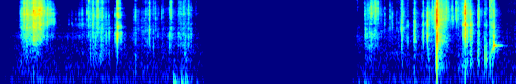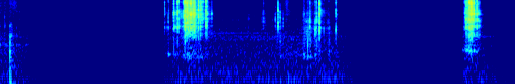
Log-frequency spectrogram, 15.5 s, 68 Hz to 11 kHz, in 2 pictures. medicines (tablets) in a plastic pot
0:00.0 0:03.2, 0:05.3 0:08.4, 0:10.1 0:13.2, 0:14.6 0:15.4

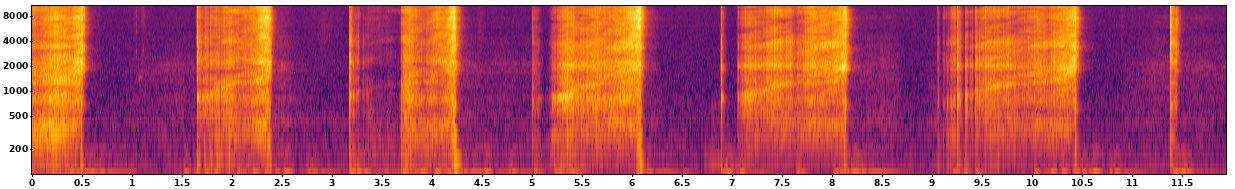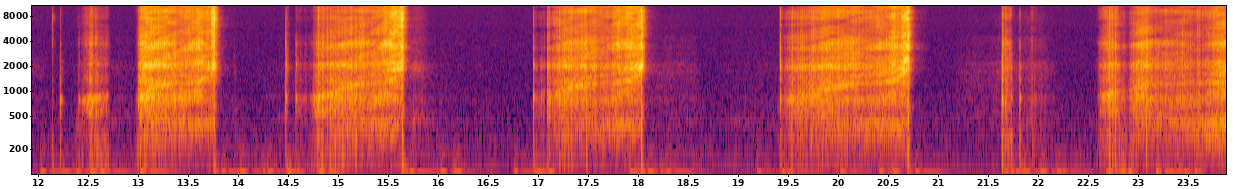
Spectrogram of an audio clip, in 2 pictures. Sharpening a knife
0:00.0 0:00.6, 0:01.7 0:02.5, 0:03.7 0:04.3, 0:05.2 0:06.2, 0:07.1 0:08.3, 0:09.2 0:10.6, 0:12.5 0:13.9, 0:14.8 0:15.8, 0:17.0 0:18.2, 0:19.4 0:20.8, 0:22.6 0:23.8

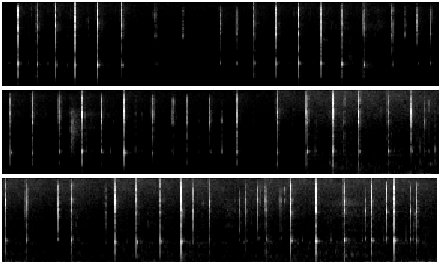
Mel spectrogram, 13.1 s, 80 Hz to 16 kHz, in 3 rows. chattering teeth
0:07.4 0:13.0

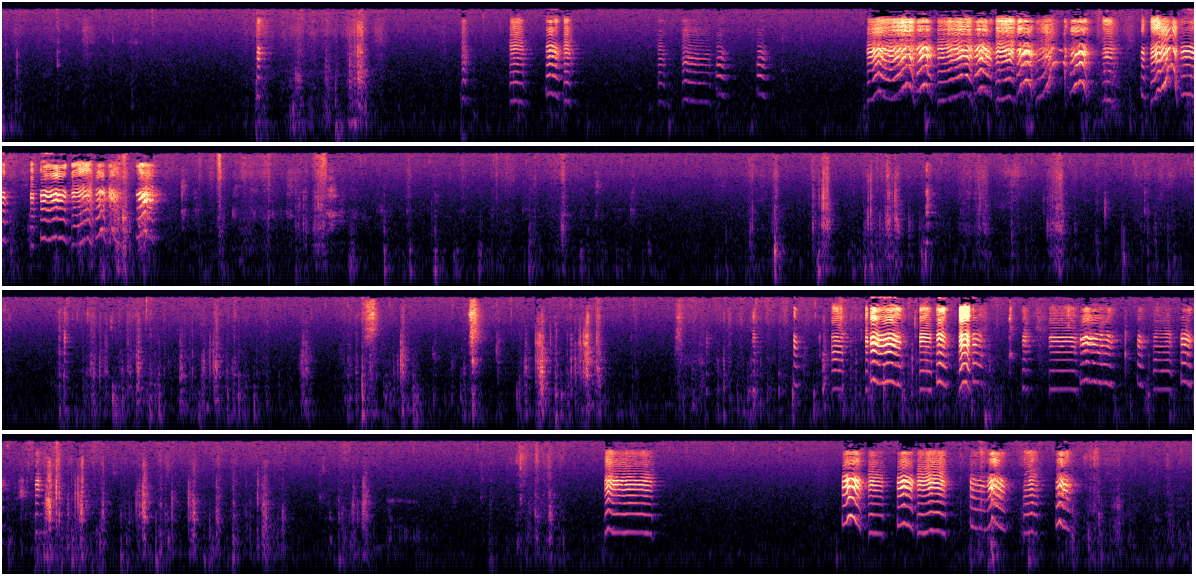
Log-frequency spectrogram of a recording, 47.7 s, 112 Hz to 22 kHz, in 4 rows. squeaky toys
0:04.6 0:05.8, 0:06.6 0:07.7, 0:08.6 0:13.6, 0:31.7 0:36.4, 0:41.8 0:42.4, 0:44.2 0:46.6

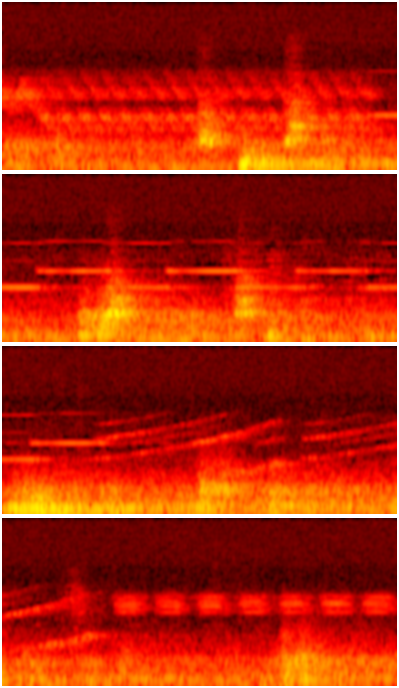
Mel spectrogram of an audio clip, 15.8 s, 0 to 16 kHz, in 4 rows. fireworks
0:01.9 0:06.9, 0:07.8 0:12.3, 0:12.9 0:15.8

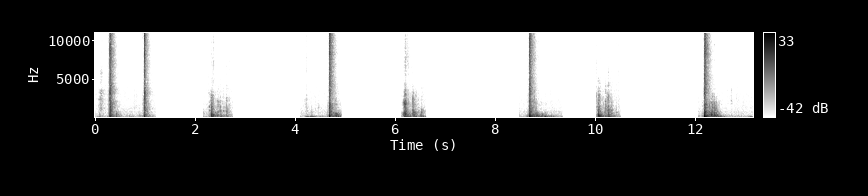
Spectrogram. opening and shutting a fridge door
0:00.0 0:01.2, 0:02.2 0:02.8, 0:04.2 0:05.0, 0:06.1 0:06.7, 0:08.6 0:09.4, 0:10.0 0:10.6, 0:12.1 0:13.1

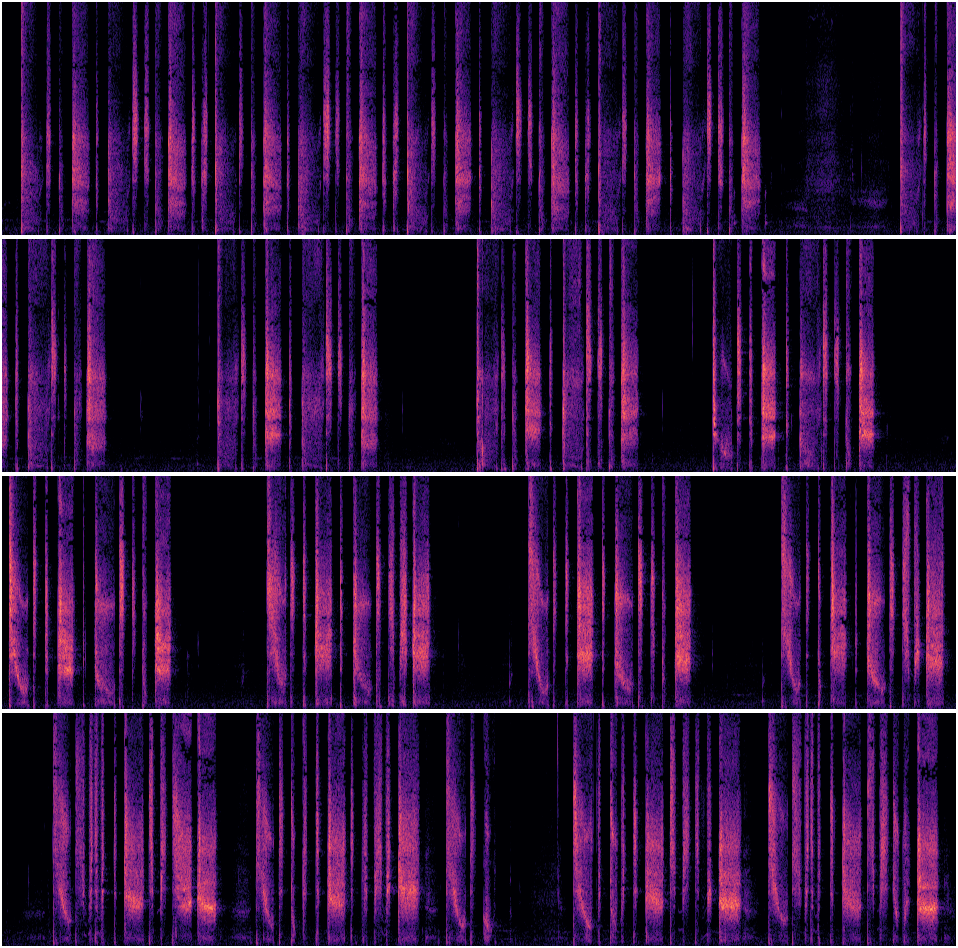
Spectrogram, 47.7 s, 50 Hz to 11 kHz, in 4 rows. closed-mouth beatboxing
0:00.2 0:09.6, 0:11.2 0:13.3, 0:14.5 0:16.7, 0:17.8 0:20.0, 0:20.8 0:23.0, 0:23.9 0:26.1, 0:27.1 0:29.3, 0:30.3 0:32.6, 0:33.6 0:35.7, 0:36.4 0:42.0, 0:42.9 0:47.7

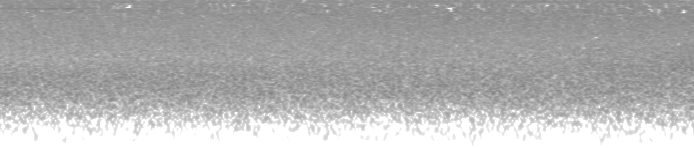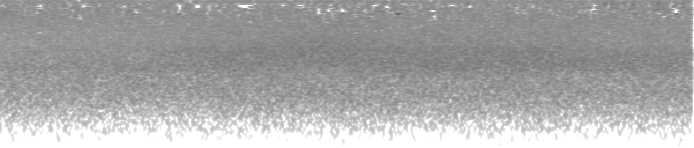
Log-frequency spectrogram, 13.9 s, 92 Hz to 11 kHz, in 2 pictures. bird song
0:10.2 0:11.5

